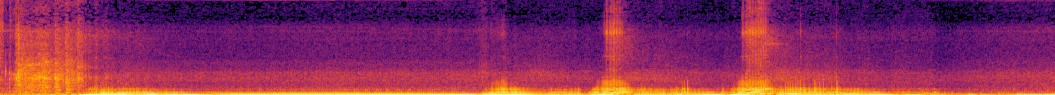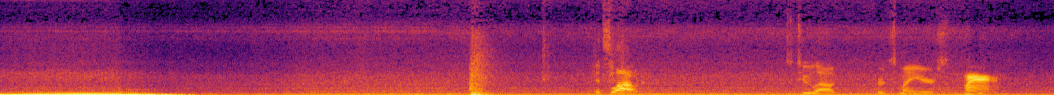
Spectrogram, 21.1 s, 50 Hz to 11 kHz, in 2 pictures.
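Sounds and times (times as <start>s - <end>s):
car engine idling and revving: 0.0s - 15.2s.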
